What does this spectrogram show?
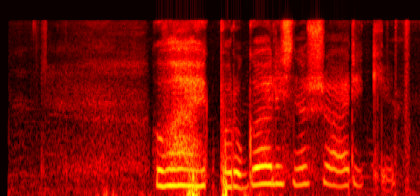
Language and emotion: Russian, sad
